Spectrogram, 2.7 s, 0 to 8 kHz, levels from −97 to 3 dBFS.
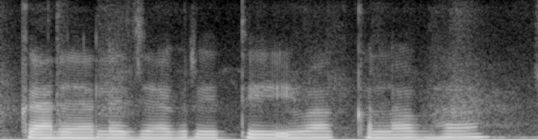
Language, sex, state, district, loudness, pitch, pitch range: Hindi, female, Jharkhand, Garhwa, -17 LUFS, 170 Hz, 170-175 Hz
